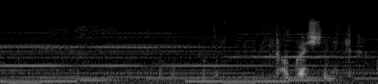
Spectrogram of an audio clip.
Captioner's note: paper wrapper rustling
